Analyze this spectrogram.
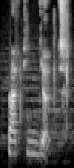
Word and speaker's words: papillon: The I and LL, it's Y. It's the Y sound. So Papillon.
